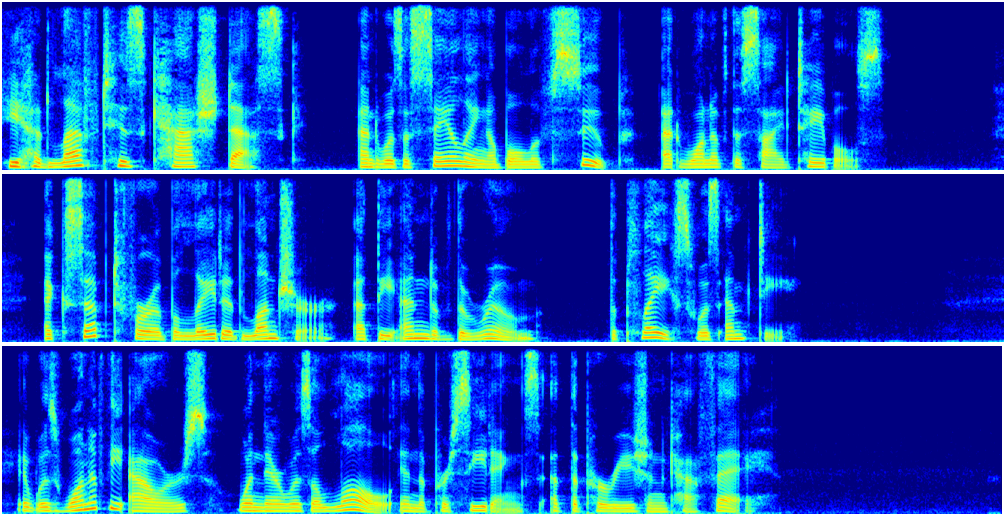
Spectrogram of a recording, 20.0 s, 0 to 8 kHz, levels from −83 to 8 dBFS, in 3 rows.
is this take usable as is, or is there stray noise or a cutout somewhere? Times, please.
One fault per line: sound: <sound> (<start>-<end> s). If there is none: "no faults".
no faults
